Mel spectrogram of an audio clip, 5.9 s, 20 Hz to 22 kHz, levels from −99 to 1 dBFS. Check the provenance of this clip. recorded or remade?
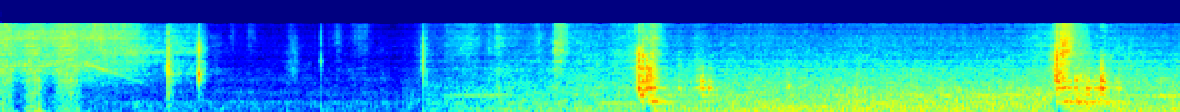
remade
